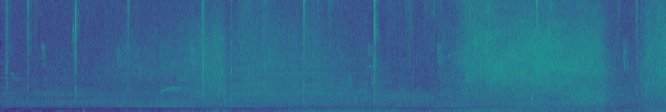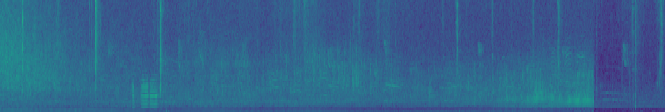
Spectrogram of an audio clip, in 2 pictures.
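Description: A motor engine hums steadily for most of the stretch, swelling with two rushes of hiss about ten and fourteen seconds in, then cuts off suddenly near the end. Scattered sharp clicks from hand pruning shears cutting apricot branches come through it.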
